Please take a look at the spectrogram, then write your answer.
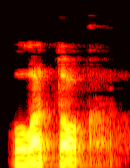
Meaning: tray, pan; chute
- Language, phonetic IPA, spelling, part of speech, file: Russian, [ɫɐˈtok], лоток, noun, Ru-лото́к.ogg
